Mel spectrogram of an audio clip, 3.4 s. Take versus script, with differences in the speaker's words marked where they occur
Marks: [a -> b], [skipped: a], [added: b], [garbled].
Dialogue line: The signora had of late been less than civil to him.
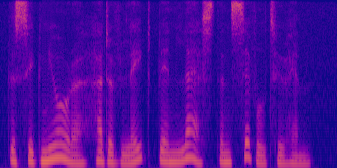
The signora had of late been less than civil to him.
